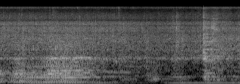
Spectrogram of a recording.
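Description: Shrimp dropped into a frying pan already holding potatoes and onion, giving a loud, steady sizzle with a brief sharp flare of crackling near the end.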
